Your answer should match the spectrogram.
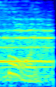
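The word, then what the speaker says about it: Froy: By the way, my name is Freud. Did you say Freud? No, Freud, not Freud. Freud. I'm sorry, I can't hear you. Freud rhymes with joy.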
